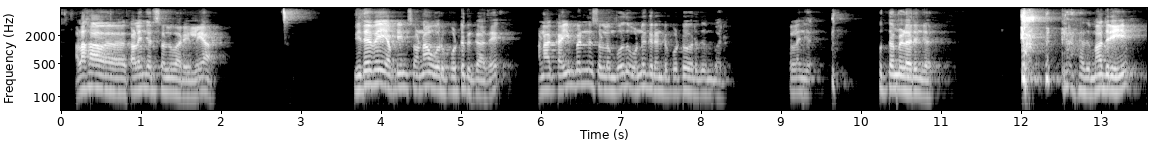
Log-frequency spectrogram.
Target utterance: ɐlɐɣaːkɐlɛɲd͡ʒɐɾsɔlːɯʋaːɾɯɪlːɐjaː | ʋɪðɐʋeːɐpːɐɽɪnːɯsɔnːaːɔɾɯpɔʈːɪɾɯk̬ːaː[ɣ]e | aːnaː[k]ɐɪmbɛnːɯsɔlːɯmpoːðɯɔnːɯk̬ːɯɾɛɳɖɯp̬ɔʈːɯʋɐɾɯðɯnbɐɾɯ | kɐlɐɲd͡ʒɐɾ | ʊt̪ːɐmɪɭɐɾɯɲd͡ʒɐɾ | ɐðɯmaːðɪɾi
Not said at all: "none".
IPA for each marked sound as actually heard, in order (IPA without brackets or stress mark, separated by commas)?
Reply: ð, k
